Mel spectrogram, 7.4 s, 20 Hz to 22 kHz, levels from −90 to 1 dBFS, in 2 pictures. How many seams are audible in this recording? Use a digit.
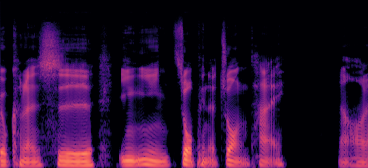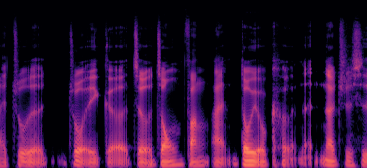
0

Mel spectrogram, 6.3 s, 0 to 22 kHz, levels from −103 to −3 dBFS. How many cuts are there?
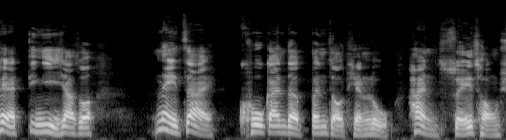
0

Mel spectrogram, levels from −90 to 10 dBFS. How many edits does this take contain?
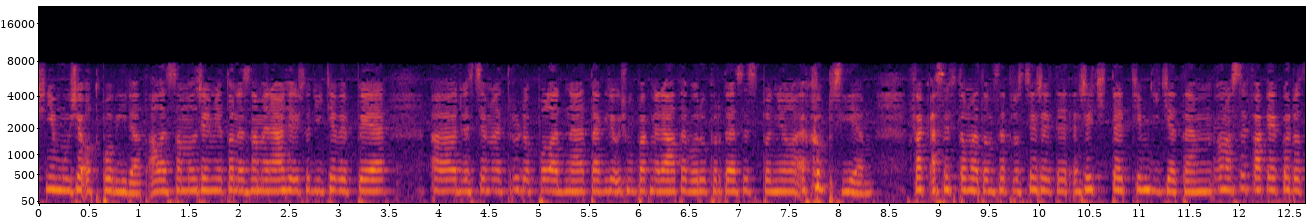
0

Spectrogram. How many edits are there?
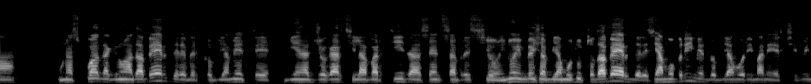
2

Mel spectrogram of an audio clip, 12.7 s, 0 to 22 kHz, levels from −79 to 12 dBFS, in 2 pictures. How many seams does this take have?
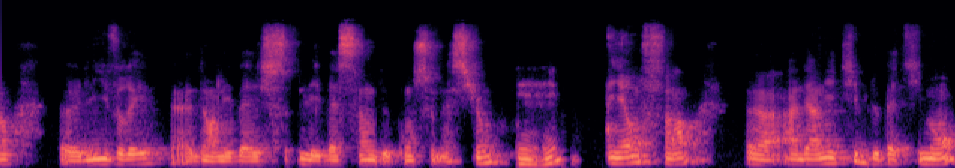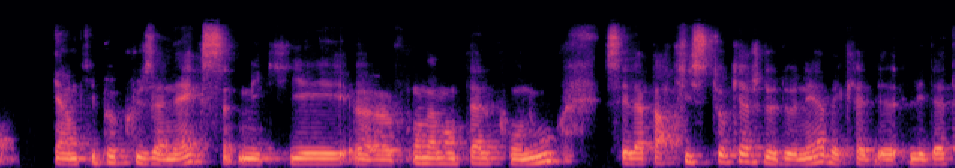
3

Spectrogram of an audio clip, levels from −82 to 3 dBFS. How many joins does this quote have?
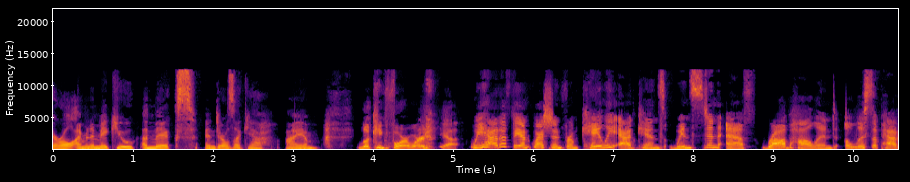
0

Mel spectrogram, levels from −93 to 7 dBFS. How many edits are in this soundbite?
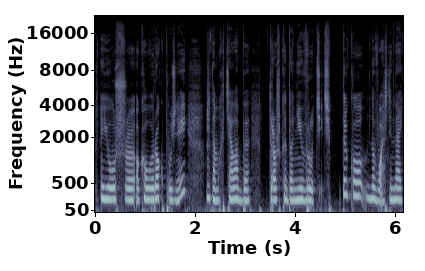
2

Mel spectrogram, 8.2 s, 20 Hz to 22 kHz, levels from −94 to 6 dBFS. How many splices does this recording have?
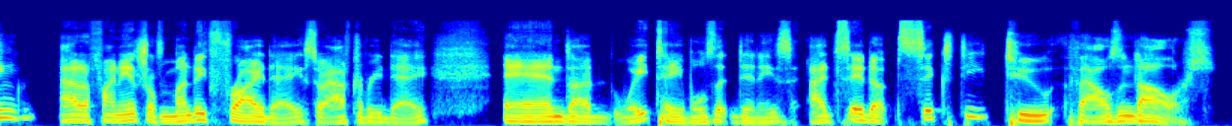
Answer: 4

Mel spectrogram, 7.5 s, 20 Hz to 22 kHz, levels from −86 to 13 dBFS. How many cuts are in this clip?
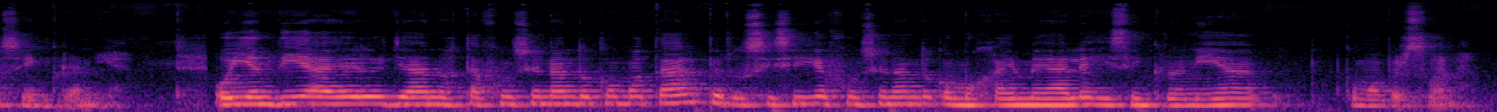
1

